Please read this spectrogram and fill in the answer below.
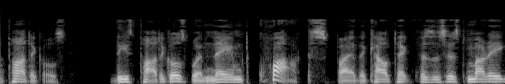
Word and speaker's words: quark: master Mark the word Quark is supposed to be pronounced by quart but with a k at the end instead of a t it is used to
